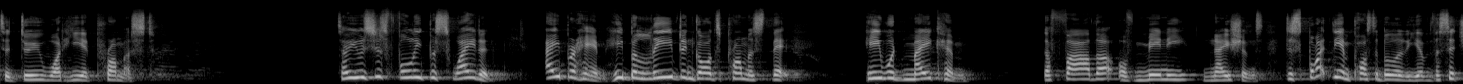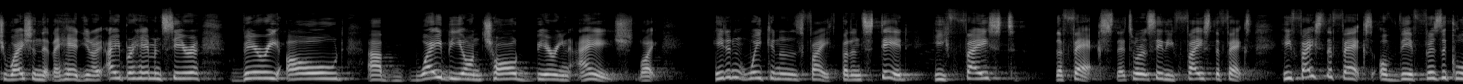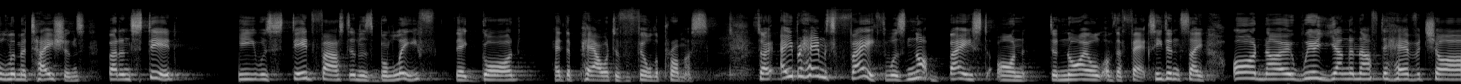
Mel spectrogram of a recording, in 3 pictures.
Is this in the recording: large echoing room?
yes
